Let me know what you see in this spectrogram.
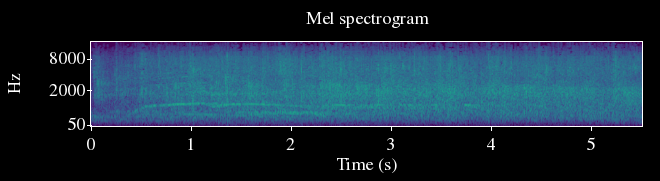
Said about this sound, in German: Und jetzt geben wir Jesus einen Applaus.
